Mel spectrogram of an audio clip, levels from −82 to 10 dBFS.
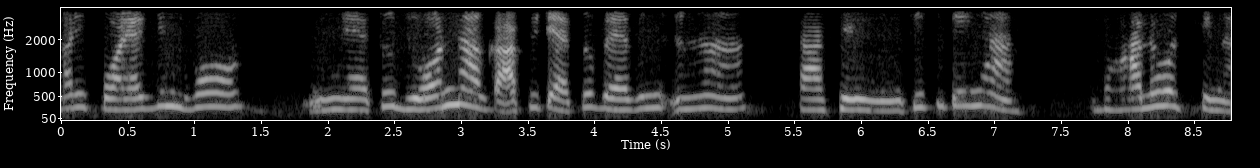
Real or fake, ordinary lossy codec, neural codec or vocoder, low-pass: fake; none; vocoder, 44.1 kHz, 128 mel bands, Pupu-Vocoder; 3.6 kHz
